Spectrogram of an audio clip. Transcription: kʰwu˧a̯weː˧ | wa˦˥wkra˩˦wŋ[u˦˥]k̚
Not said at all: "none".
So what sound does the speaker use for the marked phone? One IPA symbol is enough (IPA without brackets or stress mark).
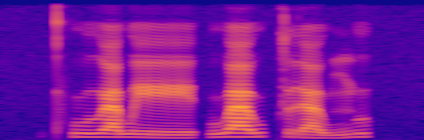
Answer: u˦˥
